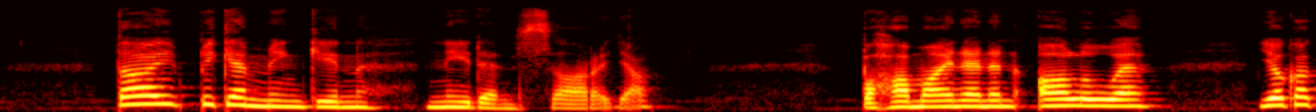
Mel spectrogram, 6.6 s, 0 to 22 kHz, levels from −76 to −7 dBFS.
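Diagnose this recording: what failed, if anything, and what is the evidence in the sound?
Nothing in the recording points to a failure at any stage of the chain. No stage, from capture through to playback, leaves audible evidence of a fault in this speech.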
